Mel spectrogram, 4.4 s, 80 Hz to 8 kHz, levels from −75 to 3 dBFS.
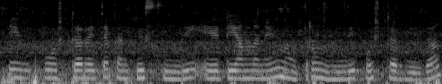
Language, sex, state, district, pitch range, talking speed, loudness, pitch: Telugu, female, Andhra Pradesh, Anantapur, 220-230 Hz, 135 wpm, -31 LUFS, 225 Hz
